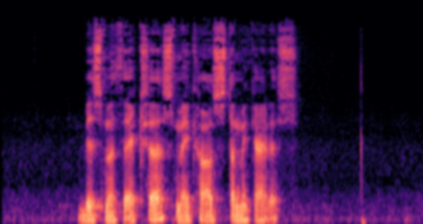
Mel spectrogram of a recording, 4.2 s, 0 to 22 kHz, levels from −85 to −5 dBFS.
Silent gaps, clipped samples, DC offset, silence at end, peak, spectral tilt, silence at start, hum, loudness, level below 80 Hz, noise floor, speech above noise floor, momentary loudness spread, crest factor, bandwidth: none; under 0.1%; under 0.1%; 0.6 s; 0 dBFS; -4.5 dB/octave; 0.8 s; none; -19 LUFS; -36 dBFS; -54 dBFS; 35 dB; 8 LU; 20 dB; 16 kHz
